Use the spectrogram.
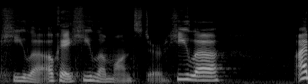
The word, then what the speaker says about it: Gila: lately it's pretty gross gila is pronounced with an h like gila okay gila monster gila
